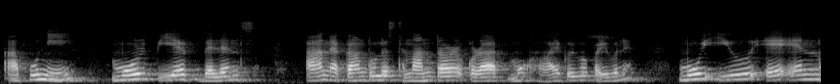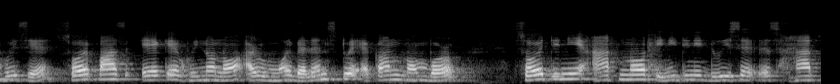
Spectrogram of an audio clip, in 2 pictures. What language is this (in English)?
Assamese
